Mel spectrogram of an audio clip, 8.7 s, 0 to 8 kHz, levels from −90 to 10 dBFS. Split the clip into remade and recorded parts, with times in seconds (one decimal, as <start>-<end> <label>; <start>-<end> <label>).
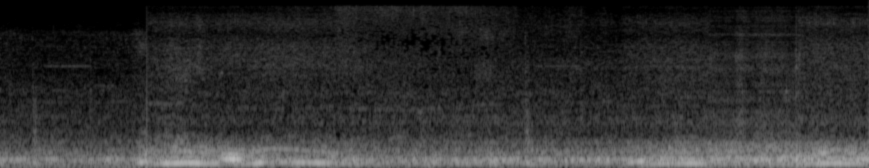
0.0-7.1 recorded; 7.1-8.0 remade; 8.0-8.7 recorded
